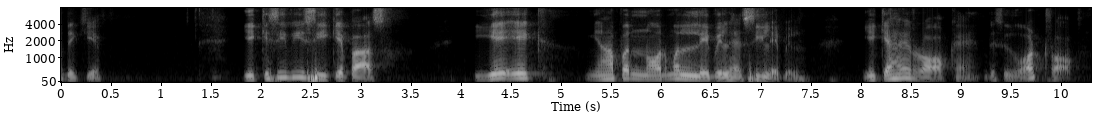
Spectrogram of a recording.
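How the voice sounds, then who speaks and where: A man teaching a biology lesson for exam preparation, going over his class notes, repeating key terms and asking students if it is clear. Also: mid-range voice. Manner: addresses students as children, frequent reminders to remember.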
